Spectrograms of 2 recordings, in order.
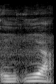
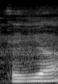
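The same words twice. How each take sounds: The two takes are said the same way.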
